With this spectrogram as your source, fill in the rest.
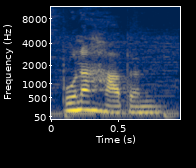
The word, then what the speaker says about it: Bunnahabhain: And that's how you spell it: Bunnahbain, and it's Bunnahabhain, from the Isle of Isla, west of Scotland, on the Scottish Isles.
